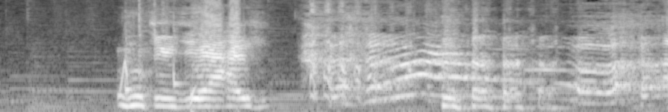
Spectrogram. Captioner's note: laugh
